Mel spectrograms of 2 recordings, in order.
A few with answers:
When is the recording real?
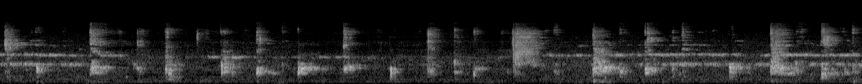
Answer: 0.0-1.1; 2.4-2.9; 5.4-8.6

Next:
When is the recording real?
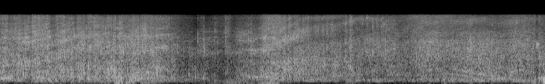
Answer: 0.0-1.4; 2.8-5.5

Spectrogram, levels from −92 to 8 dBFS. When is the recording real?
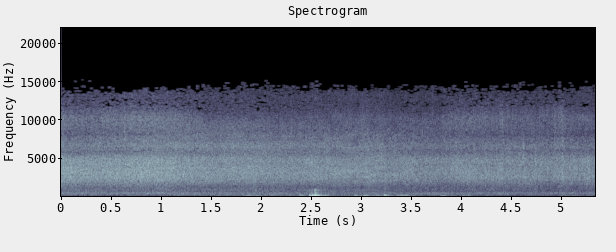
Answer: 0.0-2.7; 3.4-5.3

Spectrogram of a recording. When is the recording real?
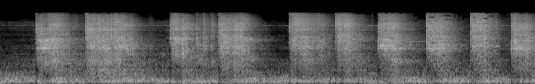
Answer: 4.1-5.0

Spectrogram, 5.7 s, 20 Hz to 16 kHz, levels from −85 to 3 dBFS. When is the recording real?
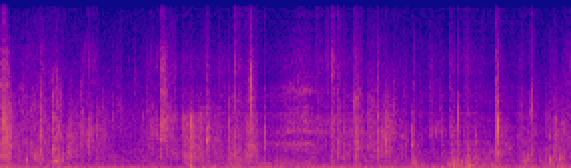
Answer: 0.0-1.7; 3.6-4.2; 5.3-5.7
